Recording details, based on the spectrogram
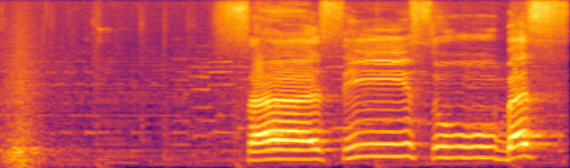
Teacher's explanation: ujung lidah atau ujung lisan bertemu dengan kedua gigi seri yang atas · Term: huruf sa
